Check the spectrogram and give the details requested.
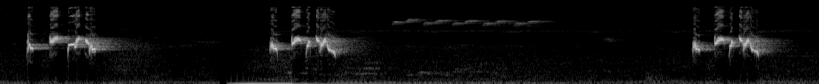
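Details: Red-whiskered bulbul delivering clear master-song phrases: three loud bursts of rapid, rich whistled notes spaced a few seconds apart, with a thin high twittering series and a faint steady high tone in between.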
